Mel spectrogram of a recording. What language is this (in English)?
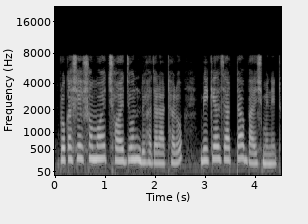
Bangla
